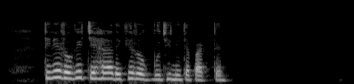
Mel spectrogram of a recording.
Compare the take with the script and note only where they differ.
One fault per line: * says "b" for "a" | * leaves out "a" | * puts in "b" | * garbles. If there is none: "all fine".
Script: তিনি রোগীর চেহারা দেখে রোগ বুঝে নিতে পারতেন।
all fine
